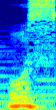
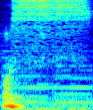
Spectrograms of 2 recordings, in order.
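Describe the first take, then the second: First: The final s is a voiced z. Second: The final s is a voiceless hiss. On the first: "quando junta com a palavra livros, se torna vozeado, tendo um som sonoro de z" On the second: "Ele é desvozeado com os"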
